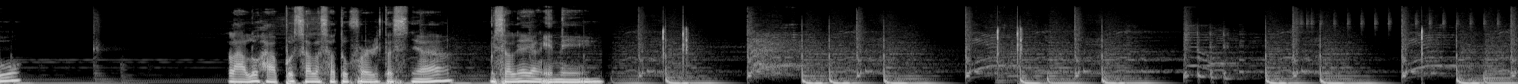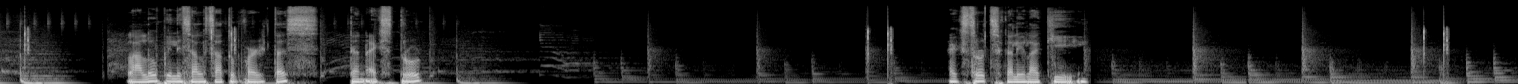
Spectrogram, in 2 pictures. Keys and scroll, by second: 0.5 Tab, 4.2 alt+a, 7.8 x, 10.7 a, 12.4 alt+a, 19.7 e, 21.6 z, 26.3 e, 27.6 x, 29.9 a.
